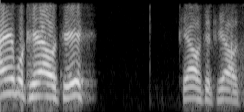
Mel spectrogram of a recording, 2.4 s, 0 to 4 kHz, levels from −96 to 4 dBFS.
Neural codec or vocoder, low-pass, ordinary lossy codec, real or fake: none; 3.6 kHz; AAC, 24 kbps; real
